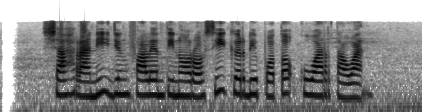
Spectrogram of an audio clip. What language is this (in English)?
Sundanese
